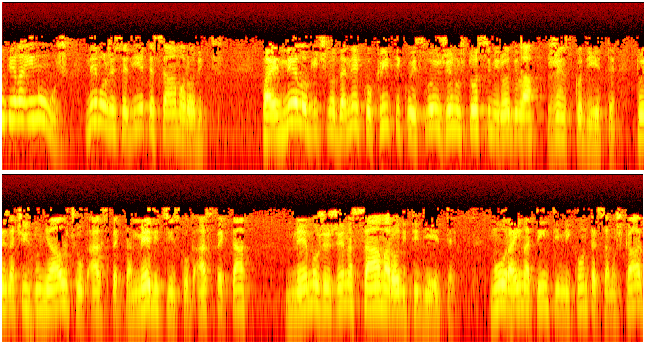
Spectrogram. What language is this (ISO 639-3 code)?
hrv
